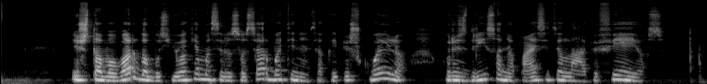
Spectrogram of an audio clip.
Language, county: Lithuanian, Kaunas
